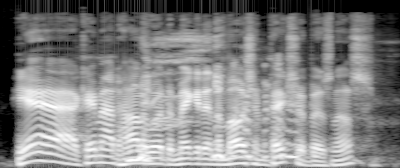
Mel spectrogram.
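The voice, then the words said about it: Old-time radio announcer voice. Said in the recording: “radio voice on ... Your old-time radio voice ... that voice”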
